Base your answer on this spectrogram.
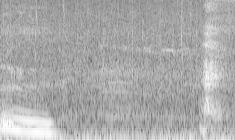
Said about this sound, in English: Oh, look. Oh, that's one of my ewes. With her lambs.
